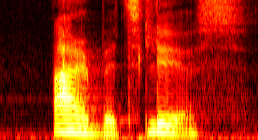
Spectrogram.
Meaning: unemployed (having no job)
- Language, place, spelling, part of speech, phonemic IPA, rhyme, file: Swedish, Gotland, arbetslös, adjective, /ˈarbeːtsˌløːs/, -øːs, Sv-arbetslös.ogg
